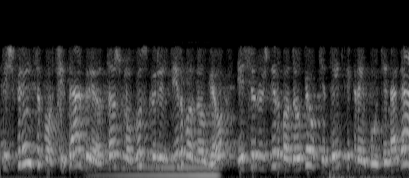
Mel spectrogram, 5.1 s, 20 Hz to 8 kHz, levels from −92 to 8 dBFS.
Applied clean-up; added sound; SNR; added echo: none; Bowed string instrument; 13 dB; reverberation time 0.9 s.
